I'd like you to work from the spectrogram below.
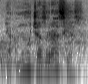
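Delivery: a hint of a dying old man; frail whisper-soft. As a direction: thank her faintly. Frail dying bishop answers.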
